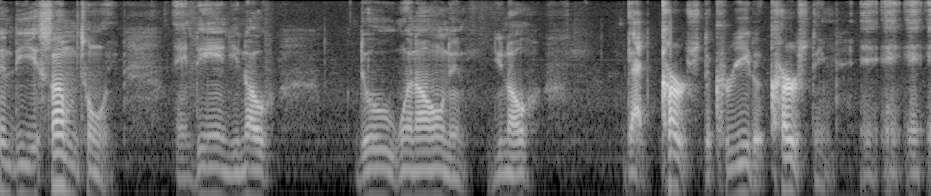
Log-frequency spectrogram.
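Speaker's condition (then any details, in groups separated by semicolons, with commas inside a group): No condition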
